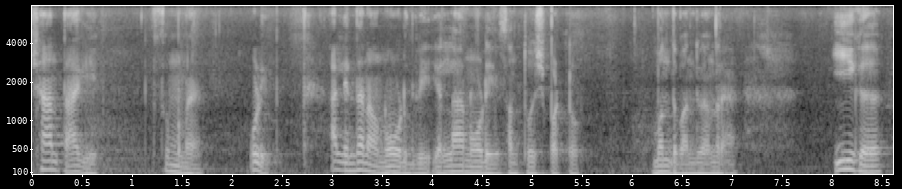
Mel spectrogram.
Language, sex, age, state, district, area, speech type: Kannada, male, 30-45, Karnataka, Dharwad, rural, spontaneous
